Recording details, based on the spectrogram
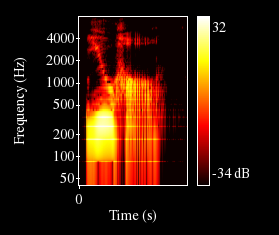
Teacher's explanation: And the general American population is just saying haul, haul. U-Haul is the brand name, and the stress is on U.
